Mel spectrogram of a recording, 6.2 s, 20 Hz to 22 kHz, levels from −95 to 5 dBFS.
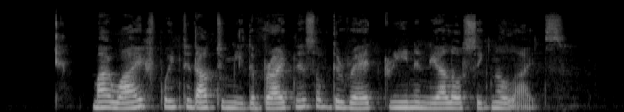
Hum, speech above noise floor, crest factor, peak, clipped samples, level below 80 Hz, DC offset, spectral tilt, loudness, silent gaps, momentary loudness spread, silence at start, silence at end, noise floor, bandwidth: none; over 56 dB; 18 dB; -18 dBFS; under 0.1%; -76 dBFS; under 0.1%; -6.5 dB/octave; -35 LUFS; none; 19 LU; 0.55 s; 0.65 s; under -90 dBFS; 13 kHz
